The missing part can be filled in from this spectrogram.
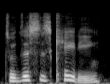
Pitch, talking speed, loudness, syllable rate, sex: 155 Hz, 215 wpm, -16 LUFS, 5.1 syllables/s, male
